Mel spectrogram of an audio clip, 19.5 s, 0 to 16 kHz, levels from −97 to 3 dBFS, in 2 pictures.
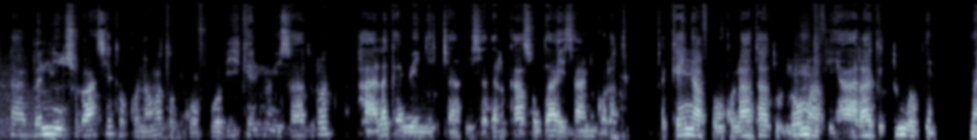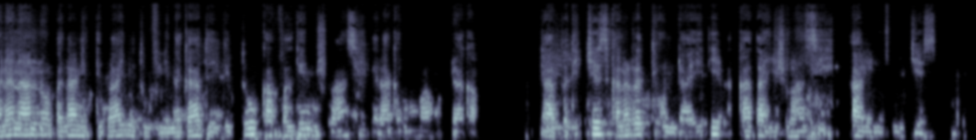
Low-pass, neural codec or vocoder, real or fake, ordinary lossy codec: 14.4 kHz; autoencoder, 48 kHz, 128 numbers a frame, DAC-VAE, trained on Japanese speech; fake; MP3, 64 kbps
